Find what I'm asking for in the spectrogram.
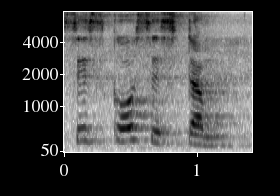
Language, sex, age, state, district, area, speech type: Sindhi, female, 45-60, Maharashtra, Mumbai Suburban, urban, read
